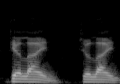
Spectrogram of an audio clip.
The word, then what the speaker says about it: Ghislaine: It's G. The H is silent. Ghislaine. And the S is silent too.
